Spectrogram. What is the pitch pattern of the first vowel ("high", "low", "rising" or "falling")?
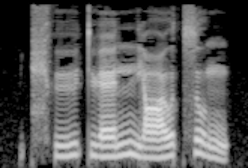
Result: rising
